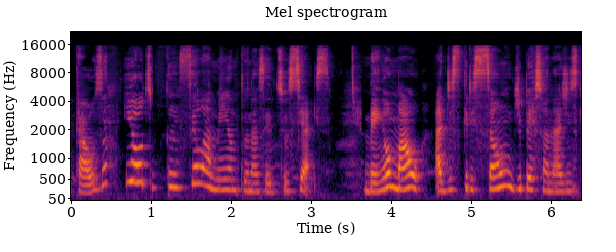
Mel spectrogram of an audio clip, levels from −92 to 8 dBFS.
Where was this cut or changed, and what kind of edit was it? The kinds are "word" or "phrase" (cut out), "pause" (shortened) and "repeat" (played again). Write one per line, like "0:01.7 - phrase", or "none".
0:01.0 - phrase
0:03.6 - pause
